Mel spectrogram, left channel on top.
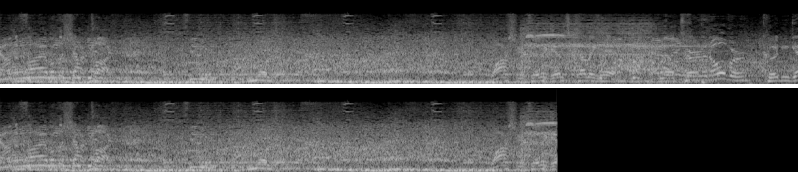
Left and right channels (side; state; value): right; drops out; at 5.6 s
